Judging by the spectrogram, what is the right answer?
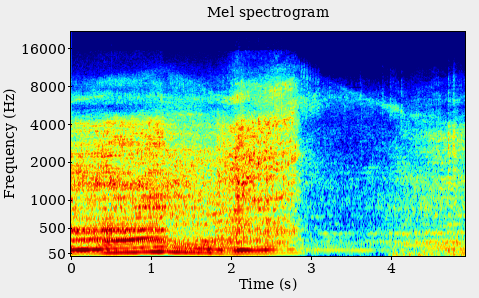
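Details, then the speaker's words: Volvo 940 first drive after revival, exhaust not yet sorted: raw, very loud tractor-like engine roar with harsh rasp as it pulls off; open unsilenced exhaust, though the car drives. "sounds like a tractor isn't it it's really really loud but again it dries which is good"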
